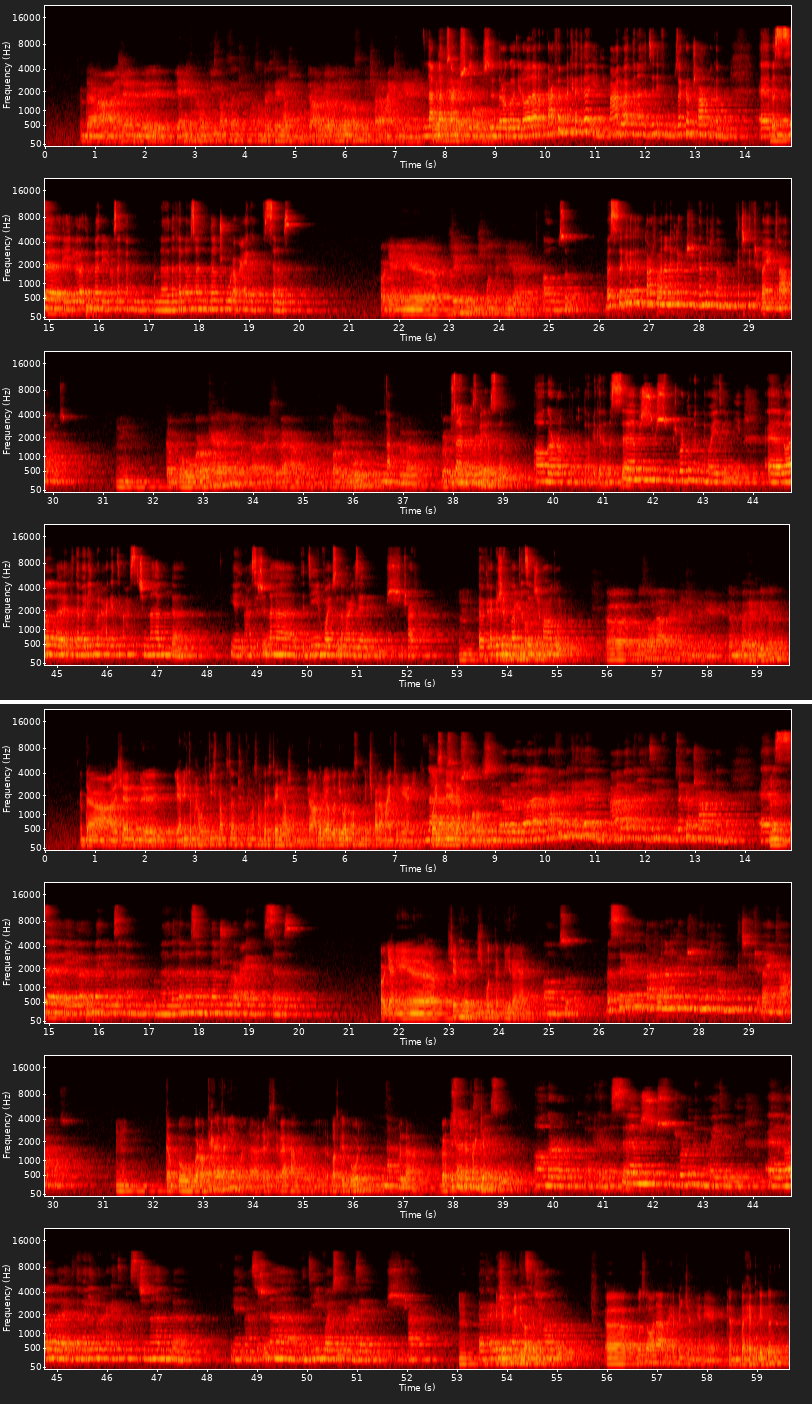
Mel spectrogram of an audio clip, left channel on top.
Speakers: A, on the right (about 65°); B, on the left (about 40°).
A: ده علشان آه، يعني انت ما حاولتيش مثلا تشوفي مثلا مدرس تاني عشان تلعبي الرياضة دي ولا اصلا ما كانش فارقة معاكي يعني
B: لا
A: كويس
B: لا بصراحه
A: ان هي جت
B: مش
A: وخلاص
B: لد... مش للدرجه دي لا لا انا كنت عارفه ان انا كده كده يعني مع الوقت انا هتزنق في المذاكره مش هعرف اكمل آه بس
A: امم
B: آه يعني بدات من بدري يعني مثلا كان كنا دخلنا مثلا ثلاث شهور او حاجه في السنه بس
A: آه، يعني آه، شبه مش مدة كبيرة يعني
B: اه بالظبط بس كده كده كنت عارفه بقى ان انا كده كده مش هكمل فما كانتش هتفرق بقى يعني فقعدت وخلاص
A: امم طب وجربتي حاجة تانية ولا غير السباحة والباسكت بول
B: مم، لا
A: ولا جربتيش
B: بص انا
A: قبل
B: بالنسبه
A: كده تروحي جيم
B: لي اصلا اه جربت رحت قبل كده بس آه، مش مش مش برضو من هواياتي يعني آه، اللي هو ال- التمارين والحاجات دي ما حسيتش انها ال... يعني ما حسيتش انها بتديني الفايبس اللي انا عايزاها يعني مش مش عارفه
A: امم
B: انت بتحب الجيم
A: انت بتميلي
B: بقى بتنزل
A: الاكتر
B: الجيم
A: ليه
B: على طول
A: أه بص هو انا بحب الجيم يعني كان بحبه جدا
